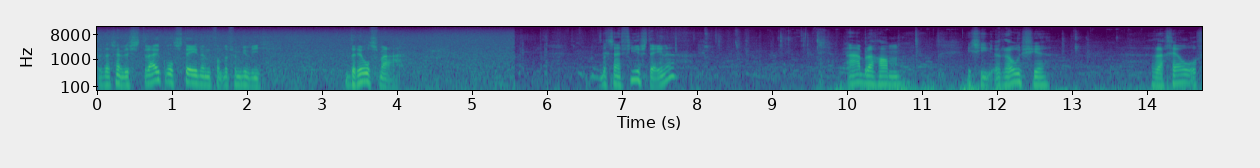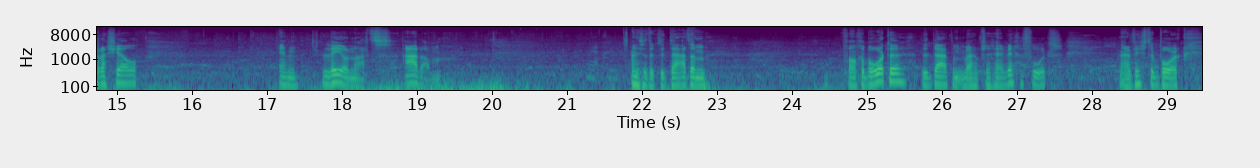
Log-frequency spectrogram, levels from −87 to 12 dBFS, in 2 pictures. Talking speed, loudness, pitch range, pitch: 75 wpm, -27 LUFS, 100-125 Hz, 115 Hz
